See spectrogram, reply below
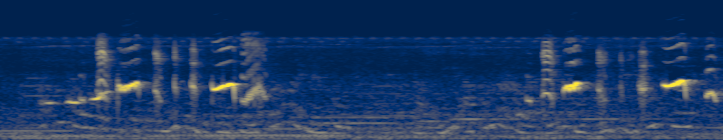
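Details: Whistling budgerigar giving two separate bursts of song, each a cluster of short clicks and chirps followed by bright upward-sliding whistles, with a quiet gap of about two seconds between the bursts.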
